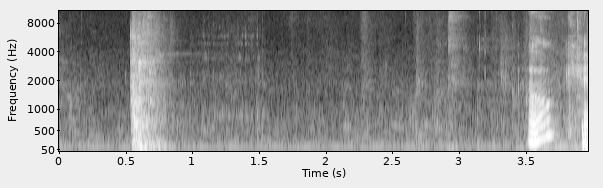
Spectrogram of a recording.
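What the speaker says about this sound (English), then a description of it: "let me close my shower, my bathroom door over" A bathroom door is pushed closed, making a close swishing thud near the start and another knock toward the end, with someone speaking around it.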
